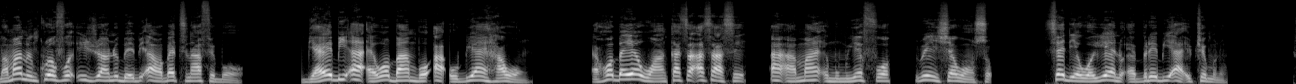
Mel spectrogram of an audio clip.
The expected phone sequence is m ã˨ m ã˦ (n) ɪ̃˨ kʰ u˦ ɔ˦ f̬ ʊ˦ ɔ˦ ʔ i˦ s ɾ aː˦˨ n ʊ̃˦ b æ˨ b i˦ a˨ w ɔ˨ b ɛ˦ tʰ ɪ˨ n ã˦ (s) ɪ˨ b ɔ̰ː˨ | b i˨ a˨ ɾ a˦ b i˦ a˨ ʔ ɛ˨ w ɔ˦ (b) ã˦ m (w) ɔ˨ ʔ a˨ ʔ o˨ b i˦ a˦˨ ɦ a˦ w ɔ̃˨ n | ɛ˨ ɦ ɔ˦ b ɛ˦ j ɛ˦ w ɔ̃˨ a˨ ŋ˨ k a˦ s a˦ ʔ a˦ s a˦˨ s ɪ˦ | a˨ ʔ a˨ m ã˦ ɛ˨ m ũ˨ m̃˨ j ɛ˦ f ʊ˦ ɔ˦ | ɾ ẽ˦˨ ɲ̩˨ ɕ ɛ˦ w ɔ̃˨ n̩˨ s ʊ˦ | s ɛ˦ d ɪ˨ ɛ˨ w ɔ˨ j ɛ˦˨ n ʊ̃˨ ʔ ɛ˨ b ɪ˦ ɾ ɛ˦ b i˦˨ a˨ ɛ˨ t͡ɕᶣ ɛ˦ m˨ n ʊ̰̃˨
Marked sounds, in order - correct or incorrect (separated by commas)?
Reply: incorrect, incorrect, correct, incorrect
